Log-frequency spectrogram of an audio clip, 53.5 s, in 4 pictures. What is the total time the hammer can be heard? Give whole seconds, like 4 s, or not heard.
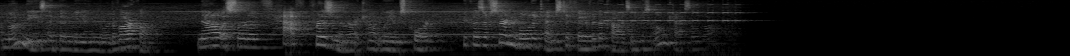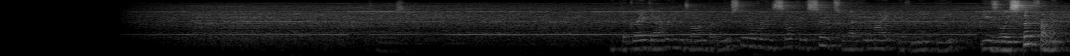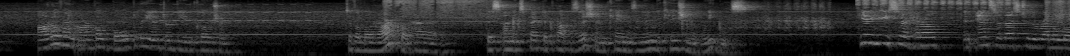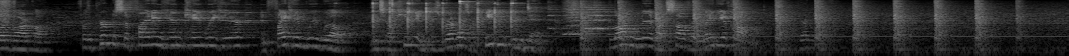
9 s.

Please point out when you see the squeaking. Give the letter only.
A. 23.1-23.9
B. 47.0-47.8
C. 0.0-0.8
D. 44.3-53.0
B.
